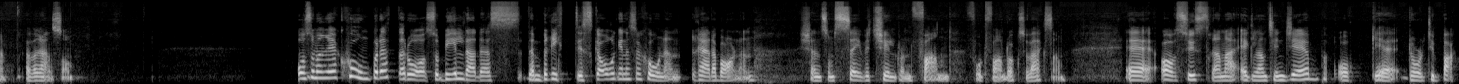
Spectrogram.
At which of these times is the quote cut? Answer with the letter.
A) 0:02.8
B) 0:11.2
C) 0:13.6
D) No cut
D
